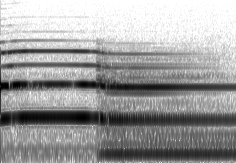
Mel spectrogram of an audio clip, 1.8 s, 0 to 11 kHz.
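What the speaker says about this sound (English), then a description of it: "You're going to pick it, bend it up a full step, continue to press it down firmly and bring it back down." A single picked note on an electric guitar's high E string at the 17th fret is bent up a full step, sustaining cleanly and alone with a distinct pitch rise partway through.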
